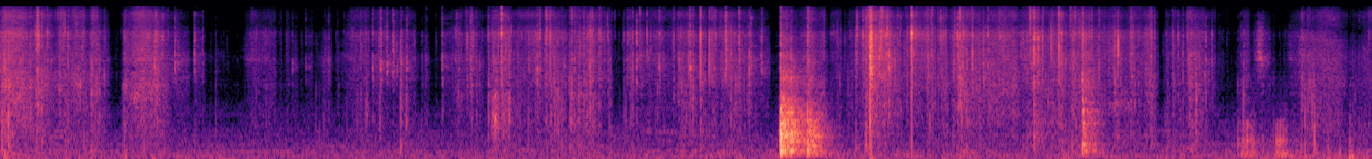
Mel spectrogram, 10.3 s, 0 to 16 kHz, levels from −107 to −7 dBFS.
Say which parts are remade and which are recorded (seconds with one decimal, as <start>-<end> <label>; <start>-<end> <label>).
0.0-10.3 remade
